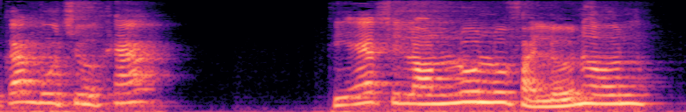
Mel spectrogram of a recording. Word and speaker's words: epsilon: Và cái hằng số điện môi ấy, người ta kiểu là E thế này, đọc là epsilon.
